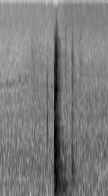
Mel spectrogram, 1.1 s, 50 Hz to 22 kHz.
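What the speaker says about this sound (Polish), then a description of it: "jak pięknie i delikatnie tu się zamykają drzwi" Door of a 2006 Honda Accord 2.0 i-VTEC closing, a single soft, close thud with a short muffled tail in an otherwise quiet setting.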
